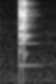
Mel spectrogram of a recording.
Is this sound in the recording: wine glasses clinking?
yes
